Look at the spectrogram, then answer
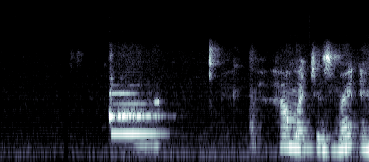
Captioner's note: computer dings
